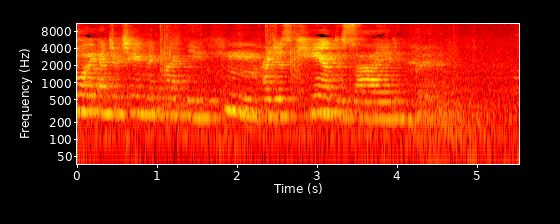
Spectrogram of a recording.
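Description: A girl sings on a stage, heard through a microphone in a large hall.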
